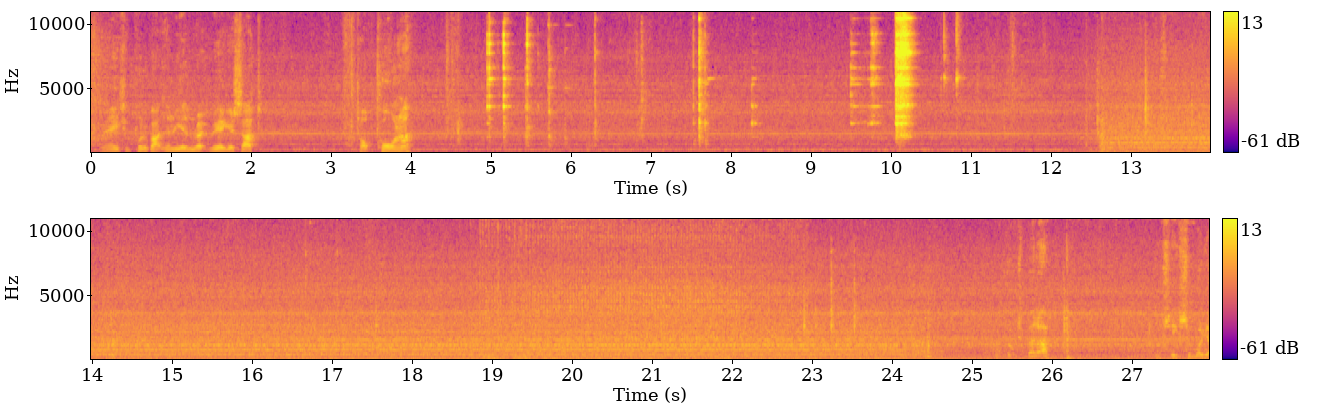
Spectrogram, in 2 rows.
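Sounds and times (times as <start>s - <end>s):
machine motor humming and whining: 12.4s - 27.9s.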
